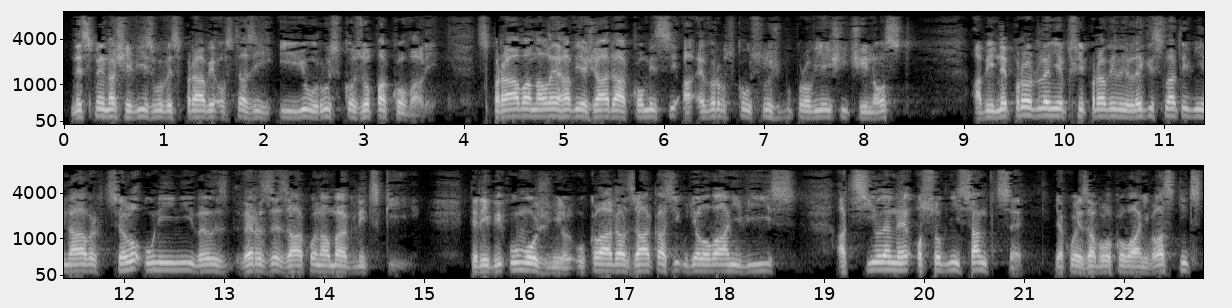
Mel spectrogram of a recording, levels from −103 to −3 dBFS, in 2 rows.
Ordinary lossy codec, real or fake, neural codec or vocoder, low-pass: MP3, 32 kbps; real; none; 7.2 kHz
